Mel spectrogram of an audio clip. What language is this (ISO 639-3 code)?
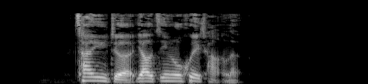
zho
